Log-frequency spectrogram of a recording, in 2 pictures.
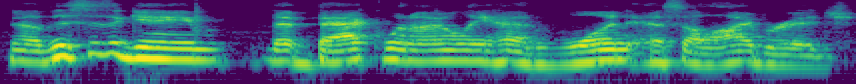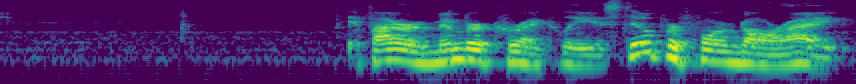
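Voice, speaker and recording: A man's voice: mid-range voice, normal speed. A man losing his voice, giving casual rambling commentary while he benchmarks PC games. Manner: rambling, thinking aloud with fillers. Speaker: PC gaming benchmark creator.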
